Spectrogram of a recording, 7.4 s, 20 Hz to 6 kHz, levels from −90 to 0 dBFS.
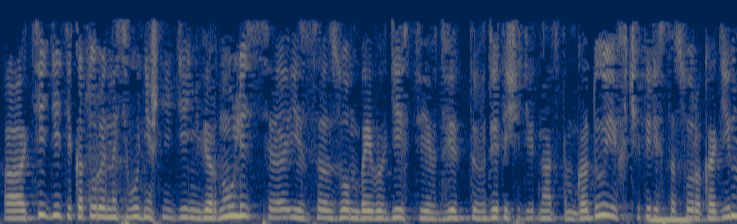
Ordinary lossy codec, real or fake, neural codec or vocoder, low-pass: MP3, 24 kbps; real; none; 5.4 kHz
